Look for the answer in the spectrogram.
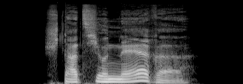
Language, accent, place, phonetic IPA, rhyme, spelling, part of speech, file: German, Germany, Berlin, [ʃtat͡si̯oˈnɛːʁə], -ɛːʁə, stationäre, adjective, De-stationäre.ogg
- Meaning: inflection of stationär: 1. strong/mixed nominative/accusative feminine singular 2. strong nominative/accusative plural 3. weak nominative all-gender singular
